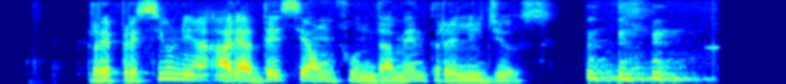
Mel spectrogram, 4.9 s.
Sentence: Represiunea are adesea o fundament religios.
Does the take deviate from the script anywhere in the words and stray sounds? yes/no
yes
